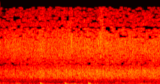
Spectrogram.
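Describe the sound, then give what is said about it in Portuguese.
A steady wash of crowd applause for two young singers about to perform, dense and crackling like rain, holding an even level throughout, with three soft low thumps spaced evenly in the first half. “Vamos aplaudir esses meninos.”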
